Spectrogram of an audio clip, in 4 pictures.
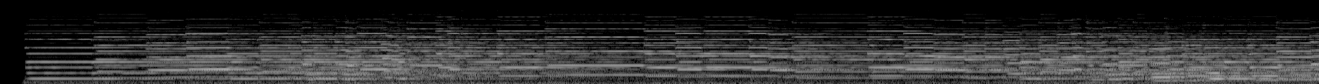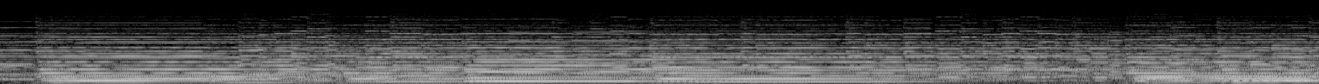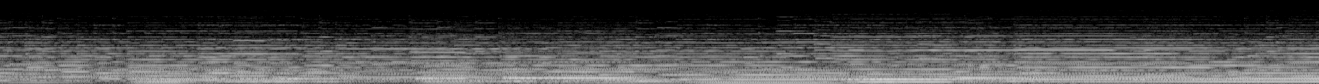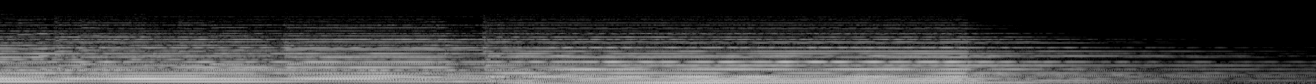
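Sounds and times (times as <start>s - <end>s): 
prelude in E major: 0.3s - 52.7s.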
